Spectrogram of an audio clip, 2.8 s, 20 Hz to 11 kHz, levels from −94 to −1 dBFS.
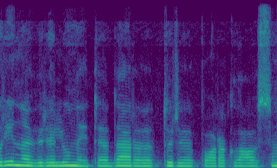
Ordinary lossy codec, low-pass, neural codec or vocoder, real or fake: Opus, 16 kbps; 9.9 kHz; none; real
